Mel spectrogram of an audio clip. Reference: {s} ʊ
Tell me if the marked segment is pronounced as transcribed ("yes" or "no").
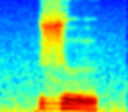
no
